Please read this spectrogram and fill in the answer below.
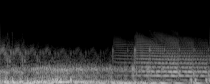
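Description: Blippoo Box and Benjozeit synthesizers patched together, playing a noisy, distorted electronic drone over a steady low hum. About a second in, a bright buzzy tone with many overtones comes in.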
